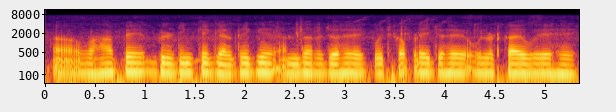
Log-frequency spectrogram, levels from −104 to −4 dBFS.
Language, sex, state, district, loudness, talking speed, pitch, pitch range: Hindi, female, Chhattisgarh, Sukma, -14 LUFS, 200 wpm, 115 Hz, 110-115 Hz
